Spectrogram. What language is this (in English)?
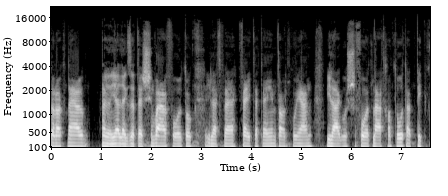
Hungarian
